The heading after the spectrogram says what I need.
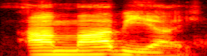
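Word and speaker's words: Amabie: is called uh wait a minute it's called amabiai how do you spell it a-m-a-b-i-e b-b-b-i-e b-i-o yeah yeah it was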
